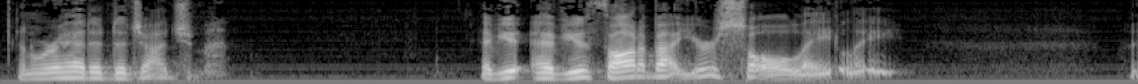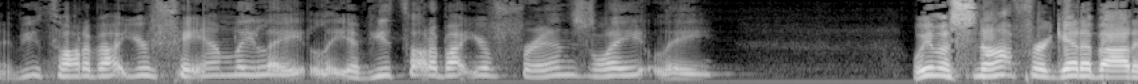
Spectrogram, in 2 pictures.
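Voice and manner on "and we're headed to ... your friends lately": hushed, searching questions; soft appeal. Real, not acted. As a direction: let each question sink in after a pause. Gentle appeal to congregation.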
